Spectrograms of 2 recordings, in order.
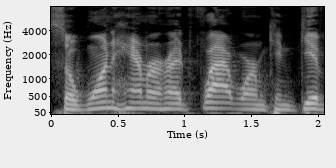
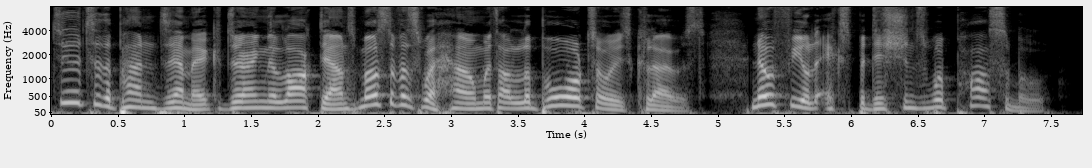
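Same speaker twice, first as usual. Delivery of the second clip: put-on British accent; 2 semitones higher than usual. Rereading a passage aloud, now in a British accent. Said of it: "I'm going to do this in a British accent".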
